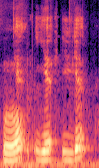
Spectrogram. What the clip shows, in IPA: j, j̃ ɲ ʎ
